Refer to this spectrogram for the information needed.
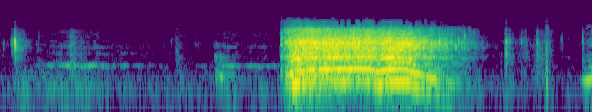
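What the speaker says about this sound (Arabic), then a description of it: "خلط كلش مع بعض ونمكسيهم بالميكسور" An electric mixer whirs loudly for about a second and a half as it blends crepe batter with a litre of milk, starting abruptly and winding down, with quiet kitchen clatter before and after.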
